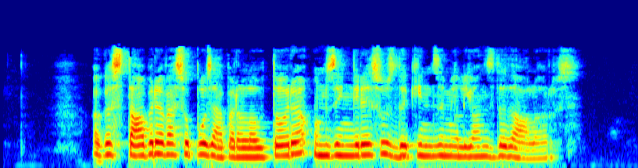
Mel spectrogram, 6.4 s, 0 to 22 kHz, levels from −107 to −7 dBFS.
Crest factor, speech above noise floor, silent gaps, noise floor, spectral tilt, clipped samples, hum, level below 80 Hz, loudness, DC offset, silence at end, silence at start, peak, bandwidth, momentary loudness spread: 16 dB; 57 dB; none; -78 dBFS; -5.5 dB/octave; under 0.1%; none; -64 dBFS; -21 LUFS; under 0.1%; 0.65 s; 0.95 s; -6 dBFS; 8.2 kHz; 9 LU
